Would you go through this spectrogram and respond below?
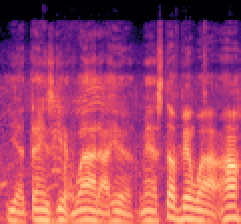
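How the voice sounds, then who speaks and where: A man's voice: mid-range voice, brisk, fairly bright tone, slight background noise. A man hosting a faith livestream from his porch, giving casual spiritual encouragement and reading the chat, with a chatty, preachy manner full of restarts. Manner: preachy and conversational, frequent restarts and "you know what I'm saying". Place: porch outdoors, sitting in a rocking chair.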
